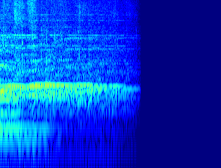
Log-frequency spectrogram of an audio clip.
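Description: End of a live band's song: the last held chord fades under crowd cheering, with one long high whoop held over it, then the sound cuts off suddenly about one and a half seconds in, leaving dead silence.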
